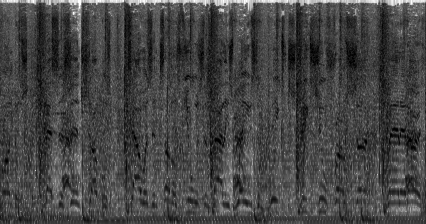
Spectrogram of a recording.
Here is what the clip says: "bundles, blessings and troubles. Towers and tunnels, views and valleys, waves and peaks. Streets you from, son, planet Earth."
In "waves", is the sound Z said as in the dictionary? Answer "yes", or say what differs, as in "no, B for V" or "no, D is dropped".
yes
